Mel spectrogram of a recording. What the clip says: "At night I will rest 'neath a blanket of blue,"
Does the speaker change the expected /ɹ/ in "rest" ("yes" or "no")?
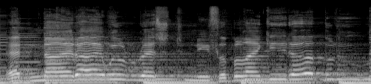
no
